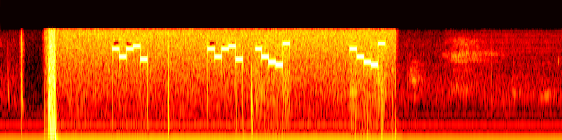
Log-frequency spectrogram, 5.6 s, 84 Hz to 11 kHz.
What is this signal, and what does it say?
Five-tone selective call (ZVEI), heard as quick runs of five tones, tones of about 70 ms. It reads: 85894 85894 85320 85320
